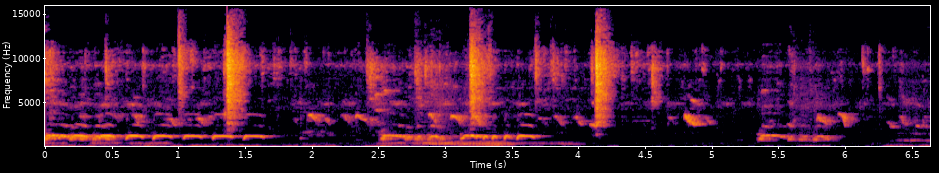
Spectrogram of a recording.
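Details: Zebra dove master song from a local bird said to set others answering: three bursts of quick rolling coos, each about a second long, with scattered chirps from other birds and thin high clicks between phrases.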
